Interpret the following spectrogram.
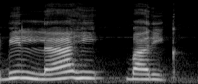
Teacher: اللہ کا جو لام ہے وہ باریک پڑا جائے گا، باللہ موٹا نہیں پڑ رہا یہاں پر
